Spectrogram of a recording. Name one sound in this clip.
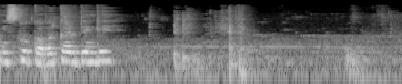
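A glass lid clinks down onto a pan.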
